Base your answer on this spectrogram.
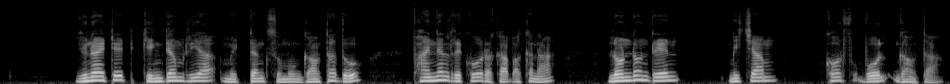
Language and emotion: Santali, neutral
